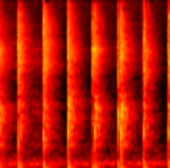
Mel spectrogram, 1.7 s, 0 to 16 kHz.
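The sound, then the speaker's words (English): Seven sharp hand claps in a steady, quick rhythm, like a single person applauding, with no voices over them. The claps are a round of applause for the film company A24. “So, round of applause for A24.”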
